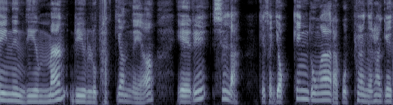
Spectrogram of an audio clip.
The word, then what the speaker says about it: 신라: 고구려 백제 신라가 있죠 적기는 신 라라고 적지만 우리는 발음을 할 때 너무나 자연스럽게 신라라고 발음을 합니다 그 이유는 뒤에 있는 리의 영향으로 앞에 있는 리은이 요렇게 리을로 바뀌었기 때문인 거죠 그래서 뒤에 있는 애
